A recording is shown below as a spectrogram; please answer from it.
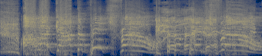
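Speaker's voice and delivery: mock yell, high, shouted, gawking.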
